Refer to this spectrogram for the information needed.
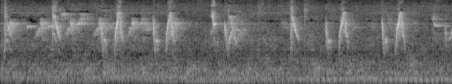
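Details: Bar-winged prinia song used to lure birds: rapid series of high, sharp chirps and brief trills, repeated in clustered bursts about every half second, clear over a quiet background.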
